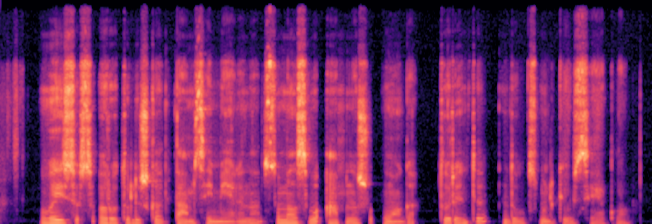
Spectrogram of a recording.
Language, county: Lithuanian, Panevėžys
